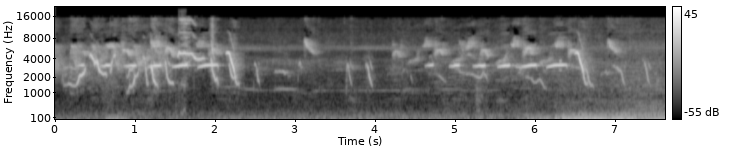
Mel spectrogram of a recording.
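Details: Mangrove whistler singing noisily in the wild, a recording used for luring and tutoring: fast bursts of twisting, chirpy notes and ringing level whistles, broken by short gaps, with a faint low rumble toward the end.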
